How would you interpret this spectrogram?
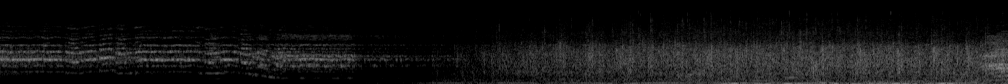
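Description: A few seconds of a bright, tonal musical passage with stacked harmonics give way to a brief pause, then sustained, dense applause swells and continues steadily to the end as the show Herzfrequenz returns.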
